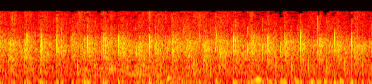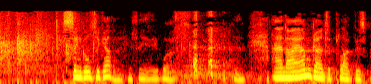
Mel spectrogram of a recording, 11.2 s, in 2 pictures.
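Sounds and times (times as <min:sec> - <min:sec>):
audience applause: 0:00.0 - 0:06.6
speech: 0:06.7 - 0:08.5, 0:09.1 - 0:11.1
laughter: 0:08.2 - 0:09.3.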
